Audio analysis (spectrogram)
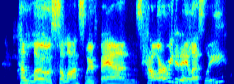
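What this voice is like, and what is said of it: Put-on sultry, seductive voice. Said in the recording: “get my sexy voice on.”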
